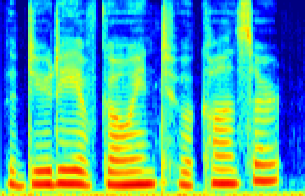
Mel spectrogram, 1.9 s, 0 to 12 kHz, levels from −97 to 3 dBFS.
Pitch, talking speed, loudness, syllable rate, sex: 225 Hz, 220 wpm, -13 LUFS, 5.1 syllables/s, female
